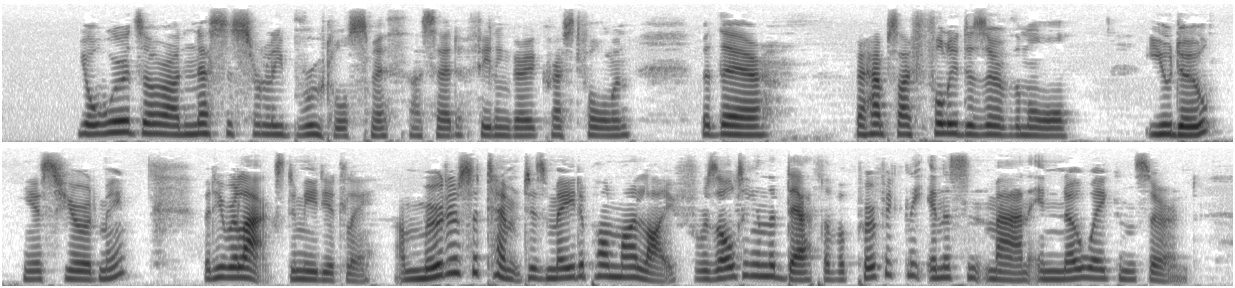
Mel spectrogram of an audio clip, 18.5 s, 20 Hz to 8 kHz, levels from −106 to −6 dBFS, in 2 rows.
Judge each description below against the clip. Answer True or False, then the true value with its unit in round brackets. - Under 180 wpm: True (160 wpm)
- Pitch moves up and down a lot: False (3.4 semitones)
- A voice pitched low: False (190 Hz)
